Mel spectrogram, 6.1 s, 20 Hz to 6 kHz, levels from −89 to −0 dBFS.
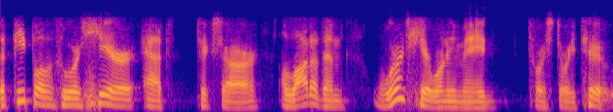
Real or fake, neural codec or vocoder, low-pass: real; none; 5.4 kHz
